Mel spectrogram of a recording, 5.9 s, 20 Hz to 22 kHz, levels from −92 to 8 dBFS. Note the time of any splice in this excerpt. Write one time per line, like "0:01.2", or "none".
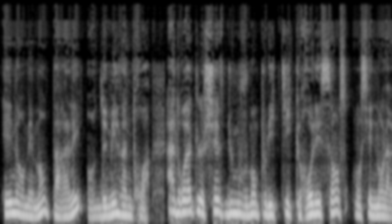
0:02.4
